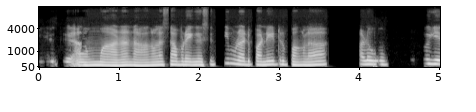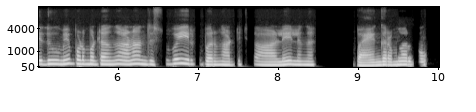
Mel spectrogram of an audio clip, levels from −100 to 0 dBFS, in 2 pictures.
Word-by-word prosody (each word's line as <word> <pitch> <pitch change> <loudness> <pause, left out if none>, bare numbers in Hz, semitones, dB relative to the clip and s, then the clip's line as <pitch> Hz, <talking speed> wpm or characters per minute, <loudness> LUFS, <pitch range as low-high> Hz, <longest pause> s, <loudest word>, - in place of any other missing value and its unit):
அப்டி 365 +1 -32
இருக்கு, 185 - -9
ஆமா. 170 +1 +3
ஆனா 160 +2 +3
நாங்கலாம் 170 +4 +2
சாப்பிடுவேன். 190 -2 +2
எங்க 180 0 +3
சித்தி 200 +8 -8
முன்னாடி 205 -5 +1
பண்ணிட்டுருப்பாங்களா? 190 -2 +1 0.5
அதுல 220 0 +2
உப்பு 255 - -13 0.2
எதுவுமே 230 +2 +1
போடமாட்டாங்க. 220 -1 +1
ஆனா 235 +3 +1
அந்த 215 -1 0
சுவை 255 +4 -1
இருக்கு 220 -3 -8
பாருங்க. 190 0 +1
அடிச்சு 190 +2 -11
காலே 180 +2 +1
இல்லங்க. 190 -1 +1 0.6
பயங்கரமா 175 +5 +2
இருக்கும். 185 -1 -5
195 Hz, 145 wpm, -18 LUFS, 180-220 Hz, 0.6 s, ஆமா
